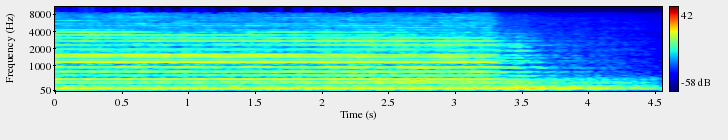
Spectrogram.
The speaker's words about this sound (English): It is a train, isn't it? Sounds like it's an old train, too. That's a pretty old train.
